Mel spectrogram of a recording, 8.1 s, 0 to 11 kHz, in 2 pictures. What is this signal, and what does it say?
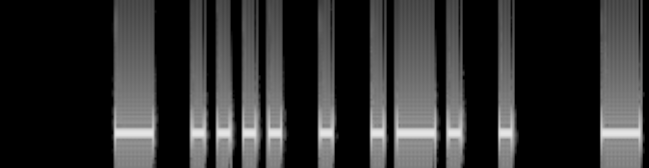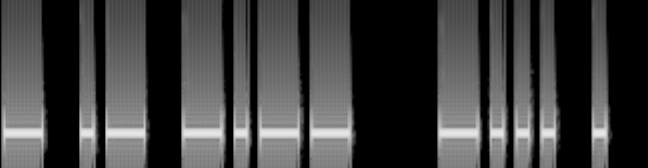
Morse code, heard as a keyed tone, about 15 wpm, 700 Hz. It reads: THERE MAY BE
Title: Sentences from Top 1000 Words - Review Part 6 - 15wpm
